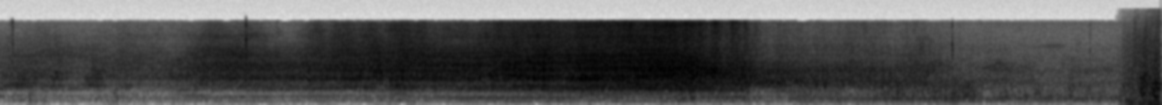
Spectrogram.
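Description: A car engine roars as the car accelerates hard, passes close and fades into the distance.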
